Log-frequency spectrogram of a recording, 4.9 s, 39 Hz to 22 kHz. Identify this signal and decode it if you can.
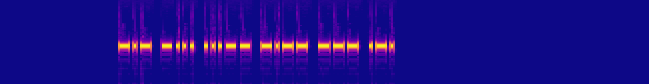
Morse code, heard as a keyed tone, about 44 wpm, 700 Hz. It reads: KB3YOR
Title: USA Call Signs - 6 Characters - Repeated 2x - 45wpm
